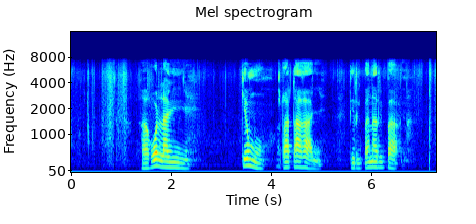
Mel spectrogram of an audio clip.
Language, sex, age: Northern Sotho, male, 19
